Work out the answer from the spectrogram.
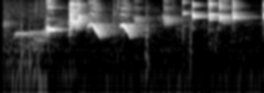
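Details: Greater green leafbird song used as a lure for all kinds of birds: loud varied phrases of whistled notes, falling swoops near the middle and sharp high bright chips toward the end, delivered in a rapid, irregular sequence.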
